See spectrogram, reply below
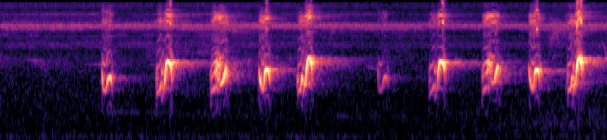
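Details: Red-whiskered bulbul kept as a decoy, calling at wild birds with doubled song phrases: two quick runs of loud, chirpy, bubbly whistles separated by a short pause.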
